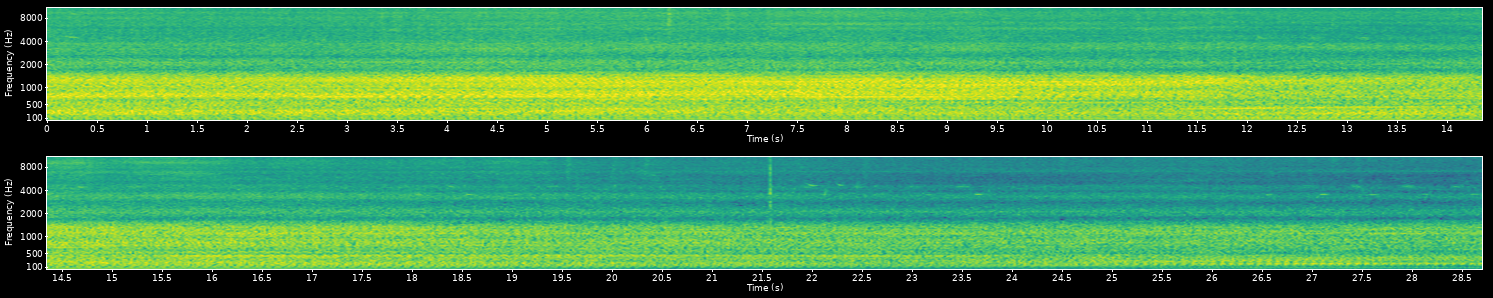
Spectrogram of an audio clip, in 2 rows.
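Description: Class 43 HST power car's MTU diesel engine under power as the train pulls away, loud at first, its note rising slightly about halfway through, then fading as it draws off.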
